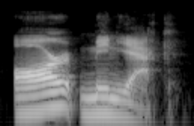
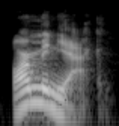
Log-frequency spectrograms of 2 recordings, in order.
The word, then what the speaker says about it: Armagnac: The pronunciation guide. Armagnac. Armagnac. I think I got it. Armagnac.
